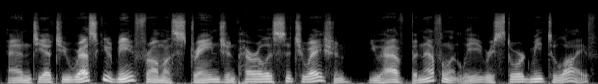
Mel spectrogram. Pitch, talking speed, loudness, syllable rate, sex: 115 Hz, 180 wpm, -18 LUFS, 5.2 syllables/s, male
